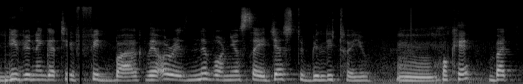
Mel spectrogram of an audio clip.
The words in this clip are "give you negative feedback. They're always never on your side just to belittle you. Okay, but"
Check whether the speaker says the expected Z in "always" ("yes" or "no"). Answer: yes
